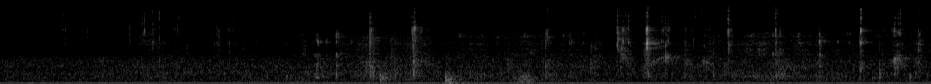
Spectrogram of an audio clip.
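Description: Close-up chewing of crispy fried chicken in a Hot Cheeto crust: faint, scattered crunches and mouth clicks, the sharpest about six and a half seconds in.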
